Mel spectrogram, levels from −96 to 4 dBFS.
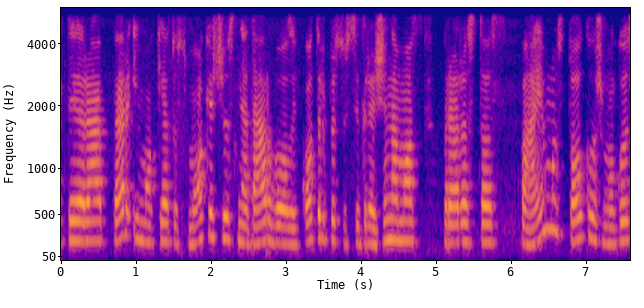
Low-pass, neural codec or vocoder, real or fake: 5.4 kHz; none; real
